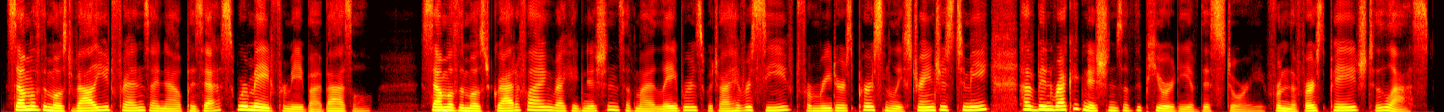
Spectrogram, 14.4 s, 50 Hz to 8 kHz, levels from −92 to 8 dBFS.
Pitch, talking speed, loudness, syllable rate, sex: 185 Hz, 210 wpm, -19 LUFS, 5.5 syllables/s, female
